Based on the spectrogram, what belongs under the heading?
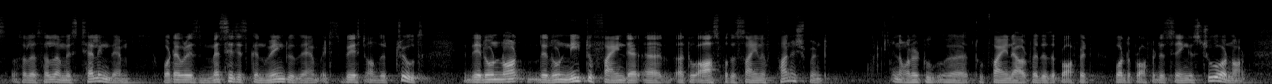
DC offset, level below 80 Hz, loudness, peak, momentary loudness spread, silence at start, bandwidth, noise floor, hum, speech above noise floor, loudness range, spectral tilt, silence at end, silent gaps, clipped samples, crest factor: under 0.1%; -56 dBFS; -31 LUFS; -10 dBFS; 10 LU; 0 s; 11.5 kHz; -53 dBFS; none; 23 dB; 5 LU; -7 dB/octave; 0 s; none; under 0.1%; 20 dB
